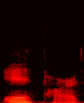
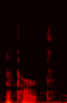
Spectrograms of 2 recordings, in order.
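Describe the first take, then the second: First: The first vowel is a full, long vowel. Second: The first vowel is a very short schwa. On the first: The speaker calls it wrong. "I'm not saying I part" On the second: The speaker calls it right. "I'm saying apart"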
